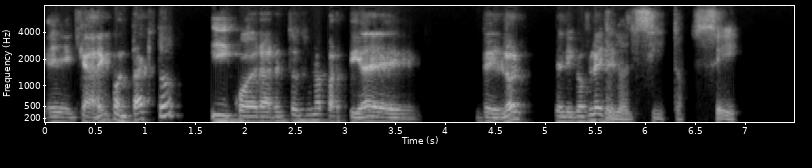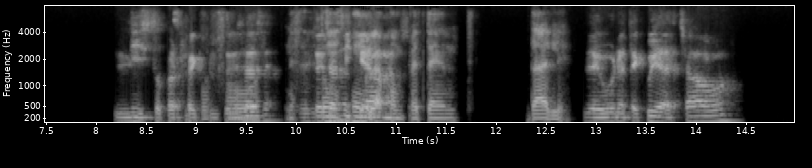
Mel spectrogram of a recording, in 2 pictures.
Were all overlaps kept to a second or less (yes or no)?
no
